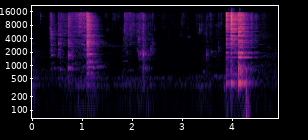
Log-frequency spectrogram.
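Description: Homemade jeera soda mixture poured through a strainer, a few clinks of metal utensils and vessels with light liquid trickles, spaced out between quiet pauses and ending in a louder clatter.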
